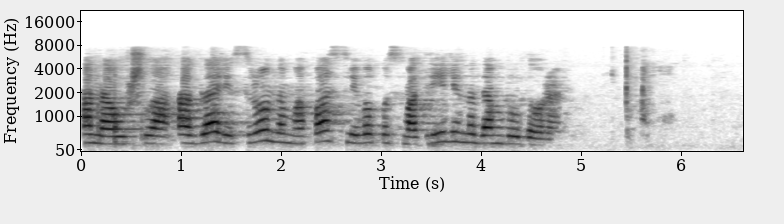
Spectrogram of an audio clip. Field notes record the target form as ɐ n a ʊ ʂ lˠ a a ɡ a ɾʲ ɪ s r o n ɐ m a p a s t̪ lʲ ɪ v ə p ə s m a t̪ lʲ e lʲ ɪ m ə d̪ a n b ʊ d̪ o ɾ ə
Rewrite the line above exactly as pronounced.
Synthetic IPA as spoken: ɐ n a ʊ ʂ lˠ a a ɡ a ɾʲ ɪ s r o n ə m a p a s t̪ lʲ ɪ v ə p ə s m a t̪ ɾʲ e lʲ ɪ n ə d̪ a m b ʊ d̪ o ɾ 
